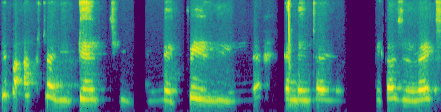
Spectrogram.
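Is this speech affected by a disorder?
Yes: cerebral palsy.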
